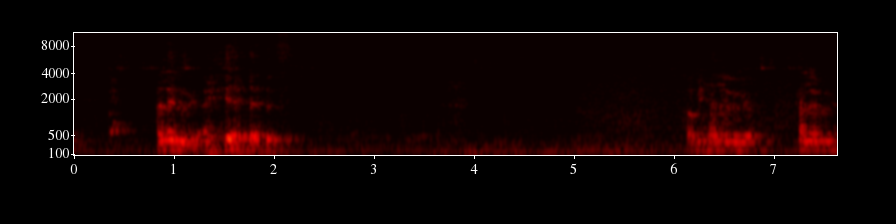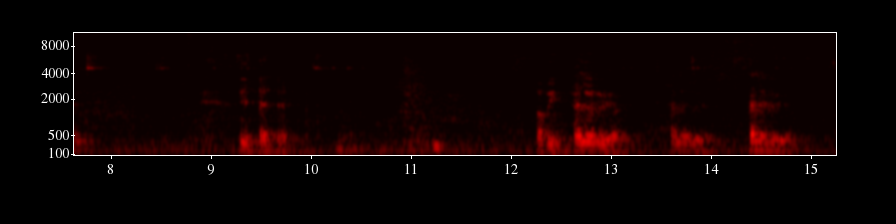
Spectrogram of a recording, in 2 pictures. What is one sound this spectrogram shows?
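A young man talks playfully to a puppy close by.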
